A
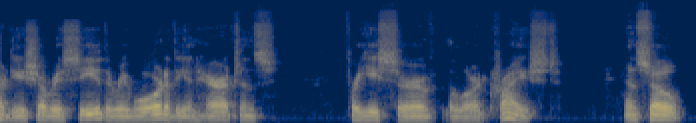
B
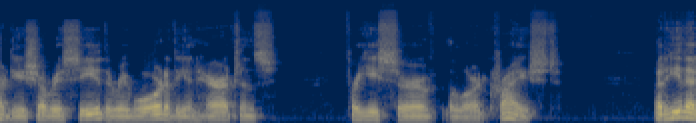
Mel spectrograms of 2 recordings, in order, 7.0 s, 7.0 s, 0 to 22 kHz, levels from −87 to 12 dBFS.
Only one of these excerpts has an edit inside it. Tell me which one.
A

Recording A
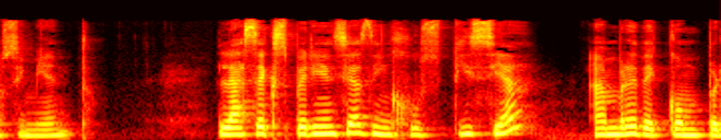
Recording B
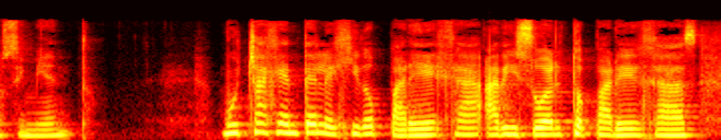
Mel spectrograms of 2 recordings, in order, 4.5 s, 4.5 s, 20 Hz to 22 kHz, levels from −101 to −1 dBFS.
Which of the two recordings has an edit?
B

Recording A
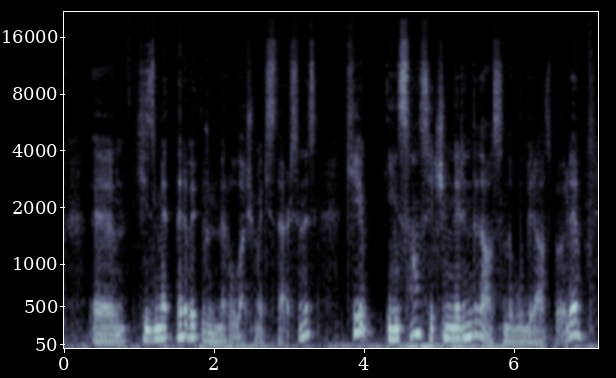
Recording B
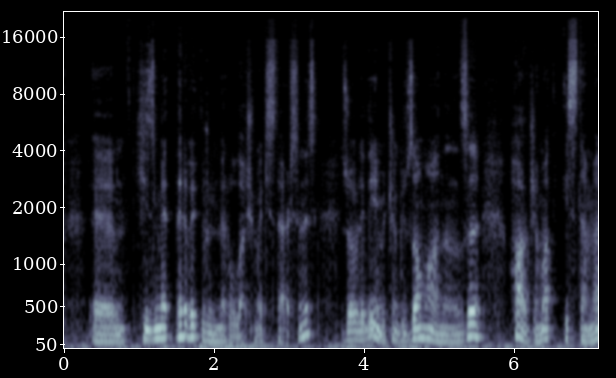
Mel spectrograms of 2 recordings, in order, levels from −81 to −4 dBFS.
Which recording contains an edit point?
B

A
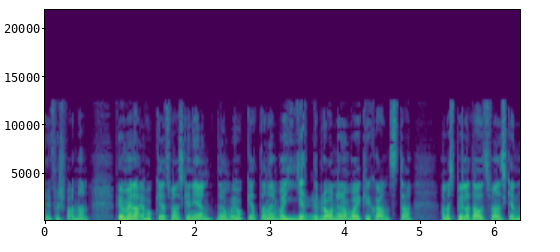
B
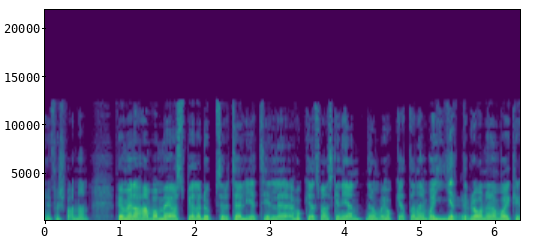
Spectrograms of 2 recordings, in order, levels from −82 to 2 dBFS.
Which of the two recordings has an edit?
A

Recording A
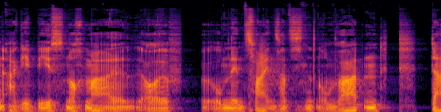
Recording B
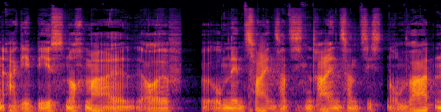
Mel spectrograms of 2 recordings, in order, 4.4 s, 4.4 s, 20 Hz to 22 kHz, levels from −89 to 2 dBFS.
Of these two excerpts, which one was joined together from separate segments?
A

